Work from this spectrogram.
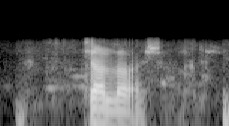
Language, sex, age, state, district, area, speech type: Kashmiri, male, 18-30, Jammu and Kashmir, Shopian, urban, conversation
